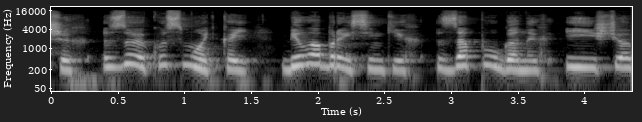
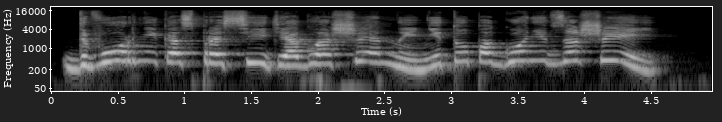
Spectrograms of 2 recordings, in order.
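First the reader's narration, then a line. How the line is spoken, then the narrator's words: Flustered joyful shout. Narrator (Russian): крикнула вслед Вирка, все еще не совладевшая с внезапной радостной растерянностью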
